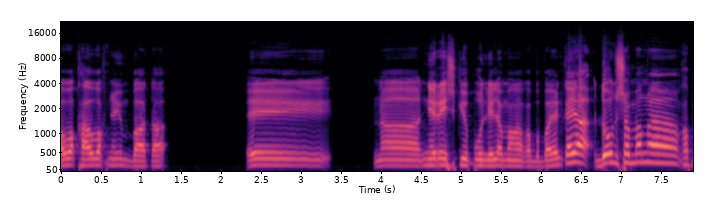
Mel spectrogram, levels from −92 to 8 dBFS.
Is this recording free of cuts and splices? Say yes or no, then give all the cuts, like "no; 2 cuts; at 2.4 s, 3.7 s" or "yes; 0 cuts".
yes; 0 cuts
